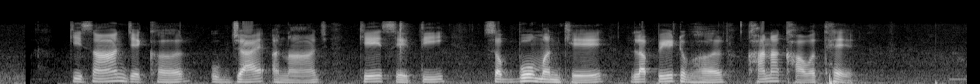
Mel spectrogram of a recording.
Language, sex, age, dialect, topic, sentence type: Chhattisgarhi, male, 25-30, Central, agriculture, statement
